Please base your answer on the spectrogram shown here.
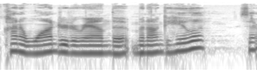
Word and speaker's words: Monongahela: I did this sort of road trip that I just kind of wandered around the Monongahela.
